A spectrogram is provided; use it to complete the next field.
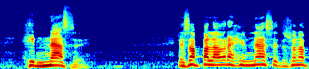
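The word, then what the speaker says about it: γύμναζε: Aquí la palabra ejercítate es una palabra en griego que se pronuncia como gimnase.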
